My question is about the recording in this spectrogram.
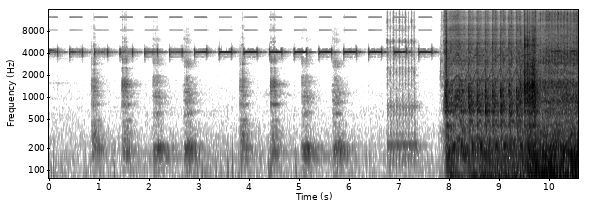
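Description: School bus dashboard warning beeper sounding with the key on, a high steady beep repeating about three times a second. Near the end the starter cranks briefly and the bus engine catches and runs, showing the bus still starts with the interlock wiring removed.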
